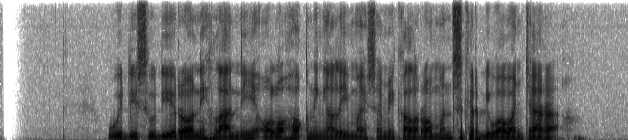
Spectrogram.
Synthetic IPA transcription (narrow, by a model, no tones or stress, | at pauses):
widisudiɾɔniɦlaniɔlɔɦɔk̚niŋalimajsamikalrɔmənskərdiwawaɲt͡ʃaɾa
